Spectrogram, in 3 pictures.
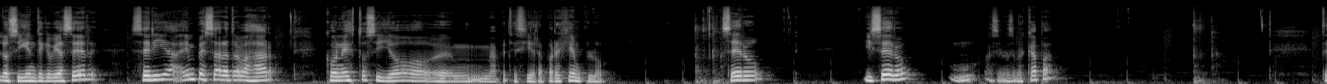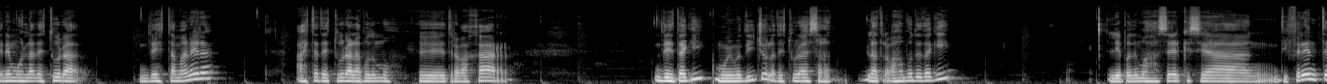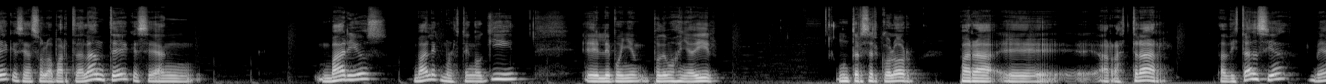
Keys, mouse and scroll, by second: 0.0-1.1 scroll up 3, 1.1 middle click, 1.1-1.6 scroll up 5, 1.8 middle click, 2.4-3.2 scroll up 5, 3.0 middle click, 3.7 scroll up 1, 4.1 middle click, 5.9 click, 8.4 click, 9.6-10.1 scroll down 9, 10.2 middle click, 11.5 click, 13.4 middle click, 16.9-17.4 scroll down 7, 17.4 middle click, 17.9-19.2 scroll up 8, 18.6 middle click, 19.2-19.8 scroll up 2, 19.8 middle click, 23.7 click, 30.8 middle click, 33.3 click, 35.8 click.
